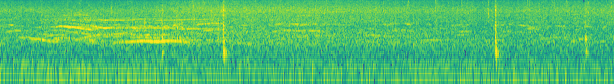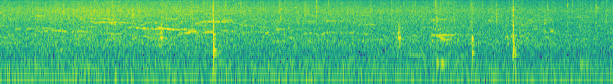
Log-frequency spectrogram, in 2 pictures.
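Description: Rain beginning to fall in the video game Heavy Rain, a dense continuous hiss of droplets with scattered small ticks and drips, fairly loud and even throughout.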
